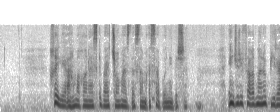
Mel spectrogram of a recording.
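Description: An elderly woman speaks.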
